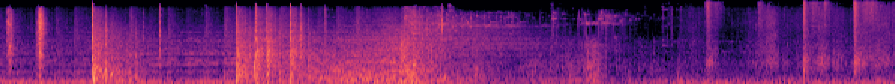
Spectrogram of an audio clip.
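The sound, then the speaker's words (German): Gunshots fired at the tyres of a fleeing bread van: a few sharp, loud cracks spaced irregularly over a low, rumbling vehicle noise. “Schieß in die Reifen!”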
